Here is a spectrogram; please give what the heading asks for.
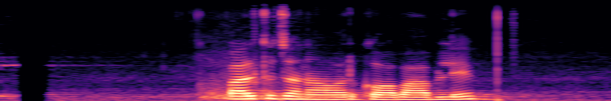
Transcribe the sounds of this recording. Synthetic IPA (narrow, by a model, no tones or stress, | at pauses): palt̪ud͡zʌnawʌrkoʌbʱable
